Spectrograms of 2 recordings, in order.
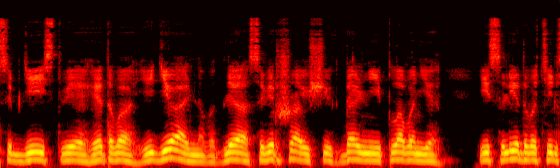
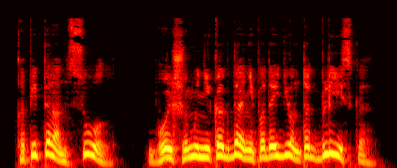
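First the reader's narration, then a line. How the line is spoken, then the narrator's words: Exclaimed. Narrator (Russian): воскликнула Нелл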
